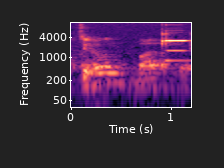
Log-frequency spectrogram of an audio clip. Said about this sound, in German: Oh, jetzt habe ich hier auch noch eine SMS gekriegt.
